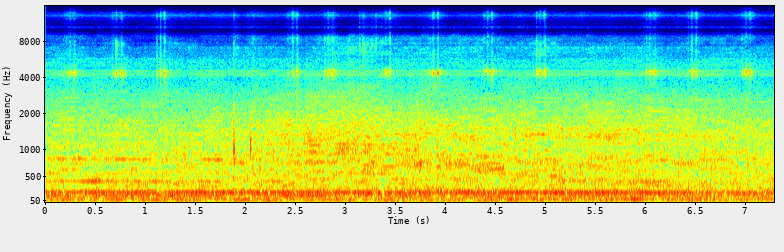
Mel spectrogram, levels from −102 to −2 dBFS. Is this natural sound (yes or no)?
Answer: no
